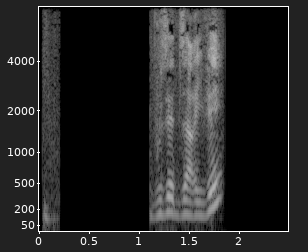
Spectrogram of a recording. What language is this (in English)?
French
